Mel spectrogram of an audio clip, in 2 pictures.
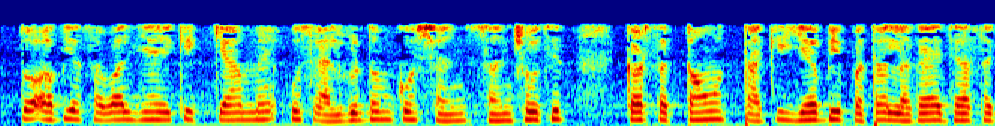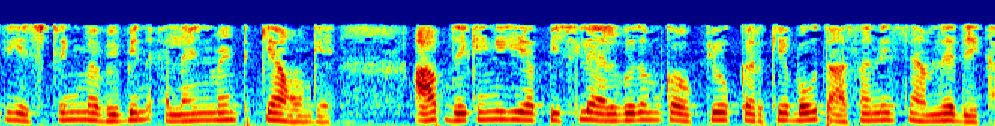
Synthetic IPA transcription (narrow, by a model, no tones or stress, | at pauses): t̪oːɐbjɐsɐʋaːljeɦɛkikjaːmɛ̃ʊsɛːlɡoːɾɪd̪əmkoʃɐsɐ̃nʃoːd͡ʒɪt̪̚ | kɐɾsɐk̚t̪aɦũt̪aːkijɐɦbʱipɐt̪alɐɡaːjad͡ʒaːsɐkiɪsʈɾɪ̃ŋɡmẽʋɪbʱɪnːɛːlaːɪnmẽɳʈkjaːɦõːŋɡeː | aːpd̪eːkʰẽːŋɡekijɐpɪt͡ʃʰleɛːlɡoɾɪd̪əmkaʊpjoːɡ̚kɐɾkebɐɦʊt̪aːsaːniseɦɐmned̪eːkʰa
